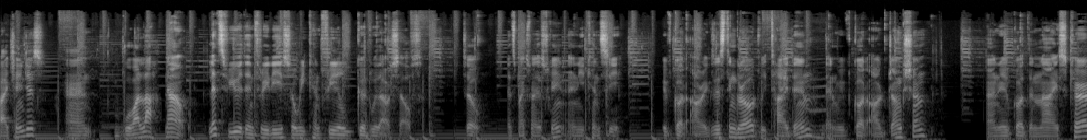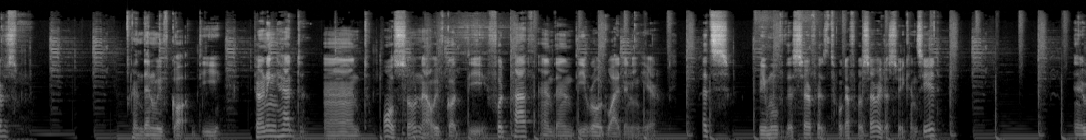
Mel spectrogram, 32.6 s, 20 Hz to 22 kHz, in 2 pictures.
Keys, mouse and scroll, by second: 0.2-0.6 scroll down 1, 1.6 middle click, 2.3 scroll down 1, 2.4 middle click, 5.4 click, 7.5-7.9 scroll up 1, 8.4 middle click, 9.6 click, 10.3-10.7 scroll up 1, 10.7 middle click, 12.2 click, 13.7 middle click, 14.5 click, 17.3-17.7 scroll down 1, 17.7 click, 18.7 scroll up 1, 20.1-20.4 scroll down 1, 20.4 middle click, 21.1-22.1 scroll down 1, 22.1 click, 22.9 scroll up 1, 25.2 click, 25.8-26.4 scroll down 1, 26.4 right click, 28.5 click, 28.9-29.3 scroll down 1, 29.3 middle click, 30.0-30.5 scroll down 1, 30.9 middle click, 32.2-32.6 scroll down 1.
